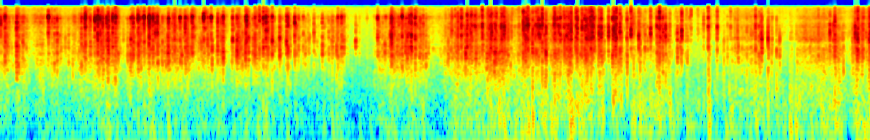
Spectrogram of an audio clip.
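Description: A thin peach paper sheet, folded into a smaller bundle, is squeezed and crinkled between the fingers of both hands close to the microphone. It makes a dense, bright crackling and rustling that runs almost without pause, easing briefly just before the midpoint before picking up again.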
